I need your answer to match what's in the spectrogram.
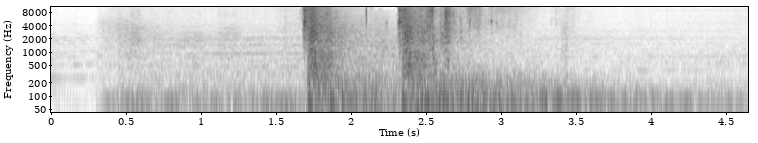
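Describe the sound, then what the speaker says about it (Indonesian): Gunfire from the action film Colombiana inside a prison cell block, with two loud, close broadband blasts about a second apart ringing over a low rumbling background. "Karena suara tembakan yang terdengar"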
